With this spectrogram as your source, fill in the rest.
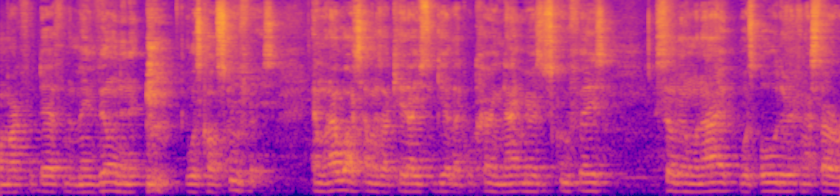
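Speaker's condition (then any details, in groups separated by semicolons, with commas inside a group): No condition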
